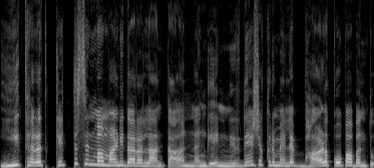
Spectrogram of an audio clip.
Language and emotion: Kannada, angry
